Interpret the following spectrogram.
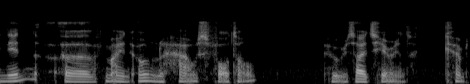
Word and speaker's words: Fortemps: I know that it's not like pronounced as you would read it, or as it's spelt.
